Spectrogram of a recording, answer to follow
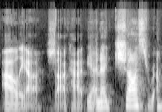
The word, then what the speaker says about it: Alia Shawkat: It's Alia Shawkat. Alia Shawkat.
